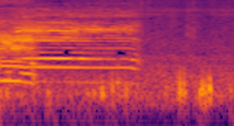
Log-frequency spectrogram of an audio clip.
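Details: Goat at a pen set among rice fields, giving one long, steady, nasal bleat of about a second and a half, rich in harmonics and ending abruptly, followed by quiet background rustling.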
